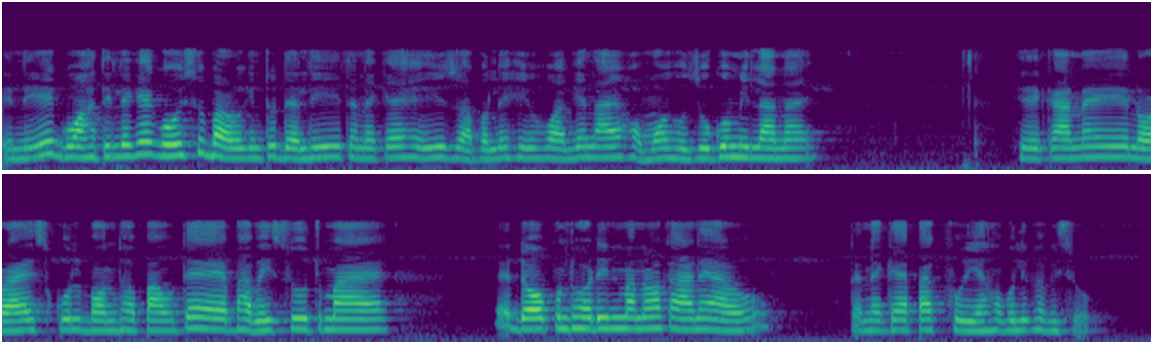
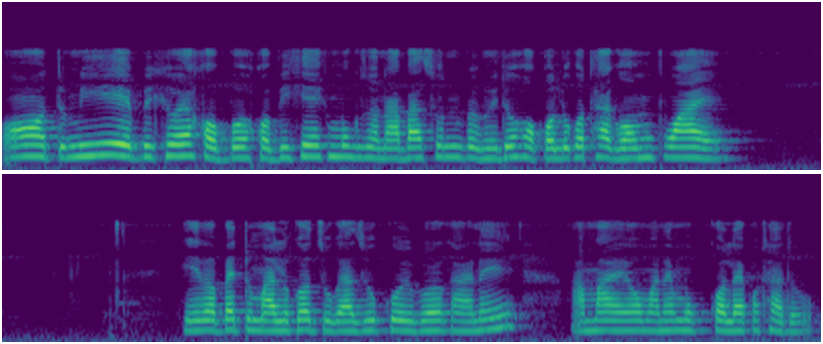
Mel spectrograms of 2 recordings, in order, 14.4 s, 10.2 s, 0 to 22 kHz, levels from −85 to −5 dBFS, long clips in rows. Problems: none marked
